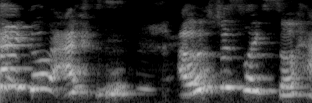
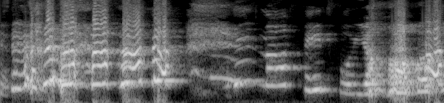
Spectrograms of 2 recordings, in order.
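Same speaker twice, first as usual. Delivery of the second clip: laughing; 12 semitones higher, 9 dB louder, much slower than usual. Real, not acted. Joking about the idol flirting.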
